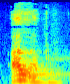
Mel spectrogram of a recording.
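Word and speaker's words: الأب: So without anything in front, I will pronounce it as Al-Abu. I will pronounce it as Al-Abu. So I did pronounce Lam.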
